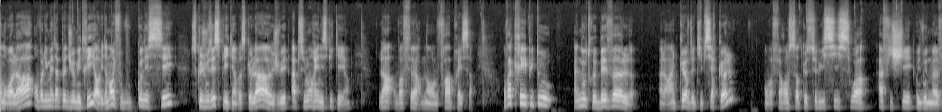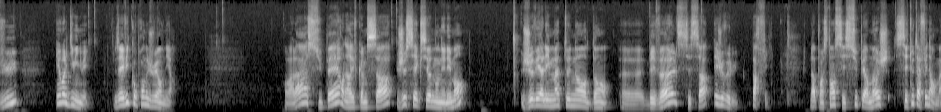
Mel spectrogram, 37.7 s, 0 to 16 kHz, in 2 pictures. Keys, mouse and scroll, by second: 1.6 click, 6.1-9.1 drag, 10.5 Tab, 11.2 shift+a, 16.1 click, 17.2-19.3 drag, 19.3 s, 21.5 g, 23.7-25.2 scroll up 3, 25.2-26.8 shift+middle drag, 26.8 click, 31.9-34.2 drag, 34.2 scroll down 1, 35.5 z.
